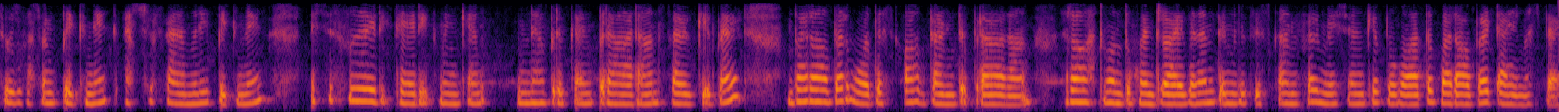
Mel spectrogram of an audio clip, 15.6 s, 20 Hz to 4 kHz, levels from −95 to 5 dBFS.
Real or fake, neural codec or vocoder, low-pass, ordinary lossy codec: fake; codec, 16 kHz, 4 kbps, FreqCodec, smaller model; 3.6 kHz; none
